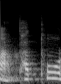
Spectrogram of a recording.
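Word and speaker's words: アパート: 예 1동 맨션 1동 아파토 라고 부르는데 이제 여기서 조금 헷갈리는게 우리나라의 아파트먼트 그러니까 아파트를 얘기했는데 일본에도 아파토 아는 명칭이 있어요네 귀엽네요 거기도 아파트먼트를 이제 일본식 발음으로 아파토 그래고 한 건데 그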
